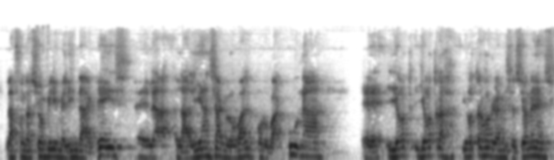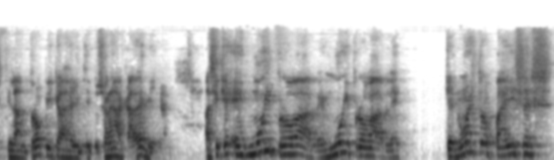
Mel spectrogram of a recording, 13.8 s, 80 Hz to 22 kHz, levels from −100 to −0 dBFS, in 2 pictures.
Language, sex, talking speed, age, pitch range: Spanish, male, 140 wpm, 50-69, 135-170 Hz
